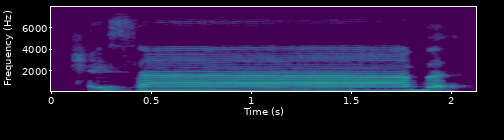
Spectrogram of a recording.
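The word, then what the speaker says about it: حِسَابٌ: যেহেতু সাকিন হয়ে যাচ্ছে এজন্য এখানে কলকলা করতে হবে হিসাব হিসাব দুইটা ঠোঁটটা ধাক্কা দিতে হবে হিসাব হিসাব এইভাবে এরপরেরটা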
